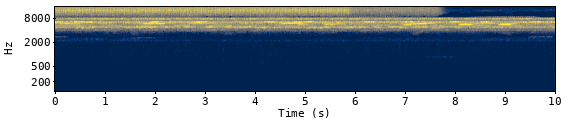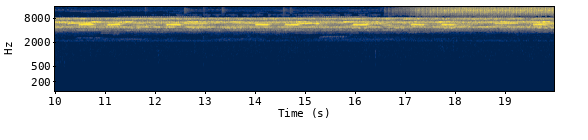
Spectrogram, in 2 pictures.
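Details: Night insects in the rainforest of Costa Rica's Osa Peninsula near Corcovado, a dense high shrill chorus of several trilling layers; the very highest buzzing drops out for about ten seconds midway, then returns.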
